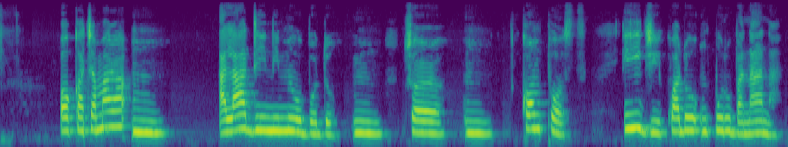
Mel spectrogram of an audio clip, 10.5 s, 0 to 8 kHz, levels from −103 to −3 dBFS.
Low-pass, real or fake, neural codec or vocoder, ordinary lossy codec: 7.2 kHz; real; none; none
